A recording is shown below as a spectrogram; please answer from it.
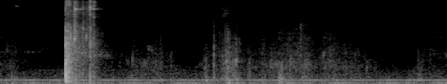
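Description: Rummaging in a handbag: small objects and metal hardware clinking inside it, with one sharp clatter under a second in, then a few lighter clicks.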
